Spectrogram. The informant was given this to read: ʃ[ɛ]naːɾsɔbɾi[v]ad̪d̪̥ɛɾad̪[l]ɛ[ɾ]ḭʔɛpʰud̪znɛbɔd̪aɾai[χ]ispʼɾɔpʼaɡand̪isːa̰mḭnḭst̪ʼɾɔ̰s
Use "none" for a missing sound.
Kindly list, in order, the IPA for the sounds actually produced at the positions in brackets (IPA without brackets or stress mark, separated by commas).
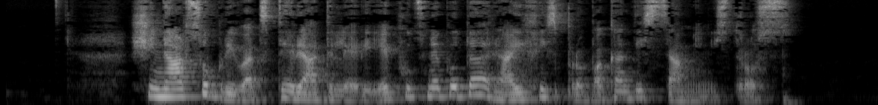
i, v, l, ɾ, χ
